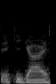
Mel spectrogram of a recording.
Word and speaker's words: ikigai: And it's Ikigai, so I definitely said it wrong on stories.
